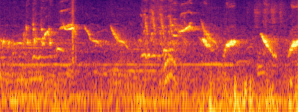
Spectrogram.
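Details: White-rumped shama at a song contest in strong wind gives spaced, clear downslurred and upslurred whistles, a few every second. Heavy low wind noise underneath.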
